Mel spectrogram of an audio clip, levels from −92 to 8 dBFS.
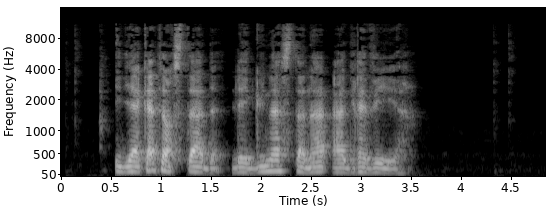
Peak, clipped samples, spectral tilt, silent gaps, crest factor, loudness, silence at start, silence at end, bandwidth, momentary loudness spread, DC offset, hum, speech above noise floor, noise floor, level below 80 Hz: -6 dBFS; under 0.1%; -4.5 dB/octave; none; 20 dB; -25 LUFS; 0.4 s; 1.35 s; 11.5 kHz; 12 LU; under 0.1%; none; 57 dB; -81 dBFS; -56 dBFS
